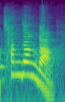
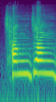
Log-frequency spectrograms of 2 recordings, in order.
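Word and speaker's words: 长江: 더 많이 할 텐데 중국 사람들이 이걸 장강이라고 합니다 장강 요걸 한자로 하면 이제 중국식 발음하면 창장이 된다고 하네요 그래서 이걸 창장강이라고 하는데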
